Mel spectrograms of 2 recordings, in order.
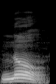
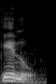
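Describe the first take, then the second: First: The word starts directly with an N sound. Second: The word starts with a pronounced K sound. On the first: The speaker calls it right. "এখানে কেটা হলো silent word, এটা উচ্চারিত হবে না" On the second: The speaker calls it wrong. "আমি যখন ছোট ছিলাম তখন আমি নো রে বলতাম কে নো"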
